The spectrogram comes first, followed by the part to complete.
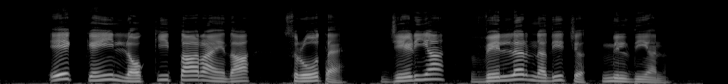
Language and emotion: Dogri, neutral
